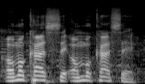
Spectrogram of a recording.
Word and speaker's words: omakase: I ate my way from izakaya to, omakase. I almost forgot, omakase. I was trying to think of the pronunciation, but thank you.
